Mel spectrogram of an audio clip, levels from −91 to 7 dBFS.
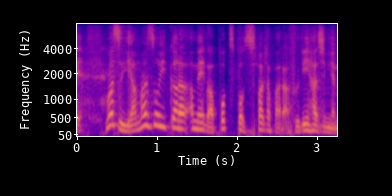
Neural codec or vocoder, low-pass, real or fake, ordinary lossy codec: codec, 16 kHz, 0.8 kbps, ZipCodec; none; fake; none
